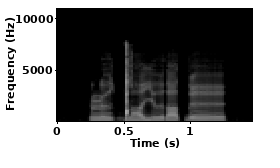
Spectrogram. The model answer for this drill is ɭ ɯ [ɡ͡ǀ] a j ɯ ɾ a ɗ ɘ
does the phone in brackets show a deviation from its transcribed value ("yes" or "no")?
yes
